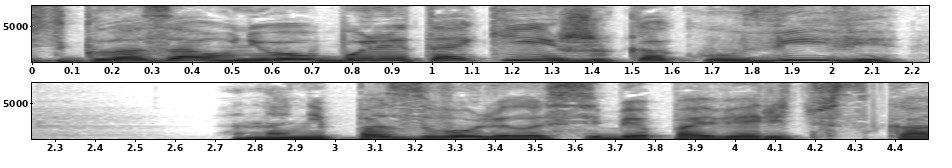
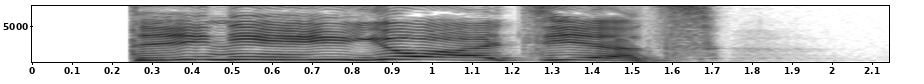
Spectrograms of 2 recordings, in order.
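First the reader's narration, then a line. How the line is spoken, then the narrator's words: Shout. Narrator (Russian): крикнула Джуд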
